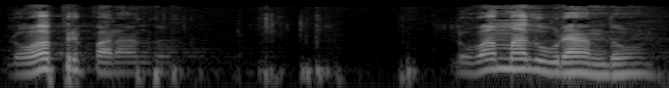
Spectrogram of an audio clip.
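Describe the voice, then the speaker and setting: A man's voice: unhurried, long reverb tail. A man preaching a sermon in a conversational way, peppering the congregation with tag questions. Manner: loud and emphatic, then lowers his voice after being told he is shouting. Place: church hall. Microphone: handheld or stand microphone.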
